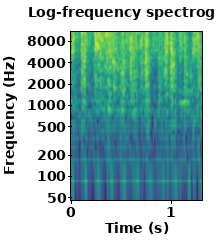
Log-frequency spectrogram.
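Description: Rapid machine gun fire in the video game Battlefield 1, loud dense bursts of gunshots rattling close with no pause, no voices heard.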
